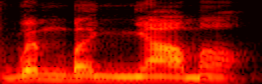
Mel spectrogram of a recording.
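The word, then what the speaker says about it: Wembanyama: Wy Wy Victor wmi that boy's name is wimba nyama it's an African name understand it pronounce it right and realize he comes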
